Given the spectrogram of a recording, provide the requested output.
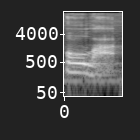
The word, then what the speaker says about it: hola: That's the first sound you hear, but actually the spelling of hola starts with a silent H.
